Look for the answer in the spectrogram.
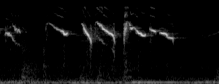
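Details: White-eye song played to coax caged white-eyes into singing. The bird gives a quick string of thin, high, downward-slurred whistles, about six notes in two seconds, on a near-silent background.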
